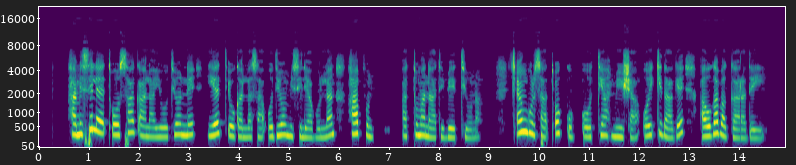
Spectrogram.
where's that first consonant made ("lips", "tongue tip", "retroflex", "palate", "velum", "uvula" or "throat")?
throat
